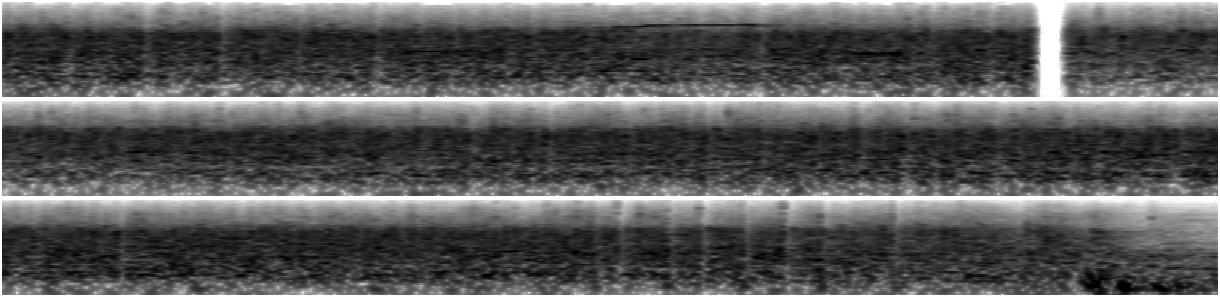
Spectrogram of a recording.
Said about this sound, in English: Some are even clapping. Yep.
